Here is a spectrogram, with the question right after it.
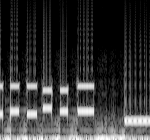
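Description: A telephone dials a neighbor in a horror video game: a quick series of six close DTMF keypad tones in uneven rhythm, followed by a steady ringback tone.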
